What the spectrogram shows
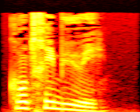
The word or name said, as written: contribuer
